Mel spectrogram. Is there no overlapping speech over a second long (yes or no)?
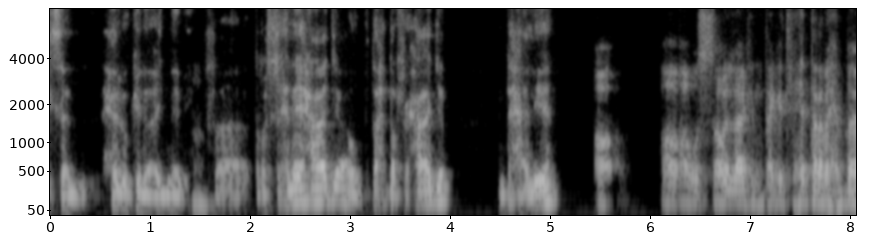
yes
